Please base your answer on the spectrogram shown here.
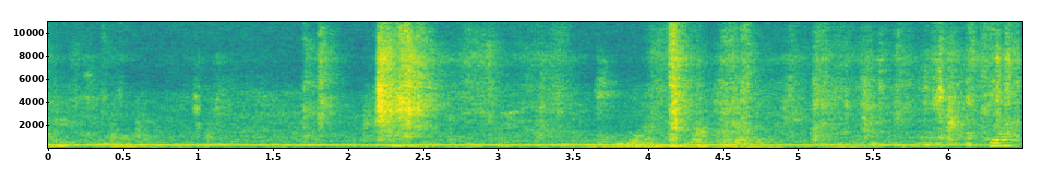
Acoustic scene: crowded indoor space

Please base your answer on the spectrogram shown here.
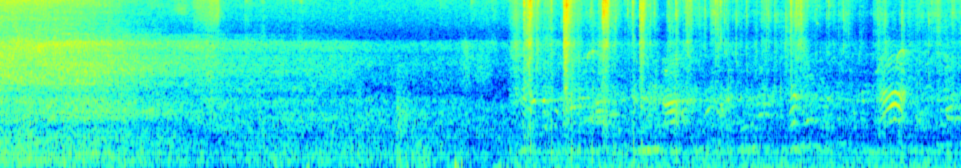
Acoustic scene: residential area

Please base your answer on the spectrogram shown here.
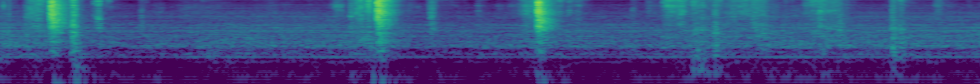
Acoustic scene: kitchen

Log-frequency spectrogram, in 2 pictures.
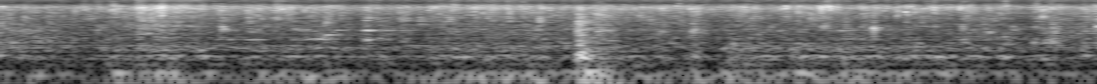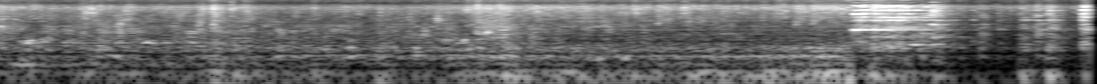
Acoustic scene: kitchen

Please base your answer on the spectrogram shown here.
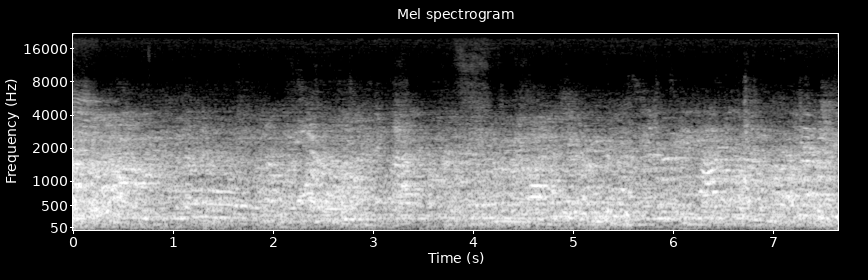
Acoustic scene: crowded indoor space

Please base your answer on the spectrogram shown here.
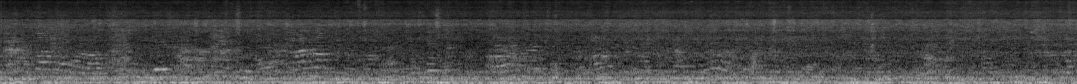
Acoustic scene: restaurant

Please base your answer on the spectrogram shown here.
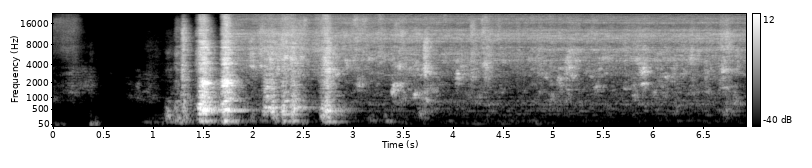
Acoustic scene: restroom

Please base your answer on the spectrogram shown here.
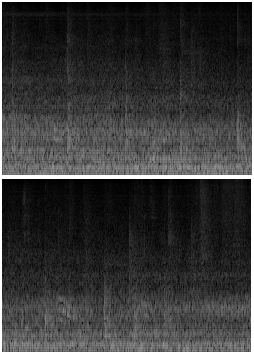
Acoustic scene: subway station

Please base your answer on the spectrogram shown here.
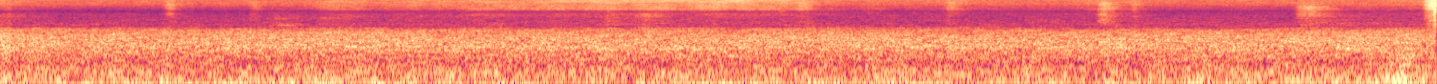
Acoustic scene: residential area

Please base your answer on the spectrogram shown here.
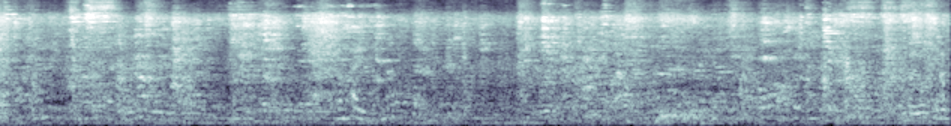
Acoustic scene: crowded indoor space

